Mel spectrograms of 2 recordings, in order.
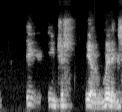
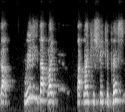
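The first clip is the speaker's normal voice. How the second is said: higher-pitched, scornful disbelief; incredulous; 9 semitones higher than usual. Retold or imitated. Boyfriend hearing of girlfriend's [name] crush, incredulous. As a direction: retell it as appalled questioning.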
